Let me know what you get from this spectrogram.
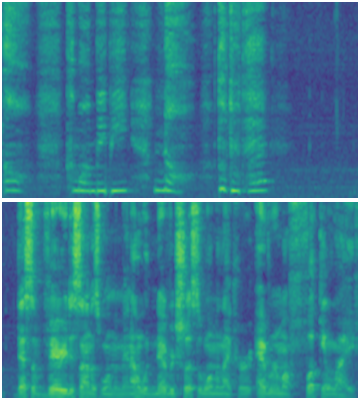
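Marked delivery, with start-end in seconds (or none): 0.0-3.3 tiny, very high, soft, drawn-out coaxing sweet voice. Retelling how a woman answered after being warned again: imitating a little soft voice. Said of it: "now she wanna switch her tone up".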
